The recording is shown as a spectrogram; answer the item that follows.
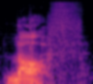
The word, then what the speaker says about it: laugh: you pronounce love and laugh again there's two differences love that's a voiced sound love love vibration love vibration laugh there's no vibration nah it's just air it's no vibration love laughs so love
